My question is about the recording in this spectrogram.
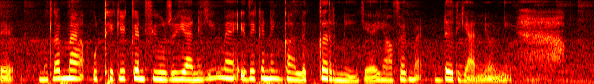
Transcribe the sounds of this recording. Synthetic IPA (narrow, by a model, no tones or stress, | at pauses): t̪ḛː | mət̪ləbmɛ̃ːʊt̪ʰːeːkiːkənpʰjuːzɦuiːaːniːkimɛ̃ːʔeːd̪eːkənːẽːɡəlkəɾniːɡɛ̰ːjãːpʰɪɾmɛ̰̃ːɖəɾiːa̰ːnḭ̃ːo̰ːnḭː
